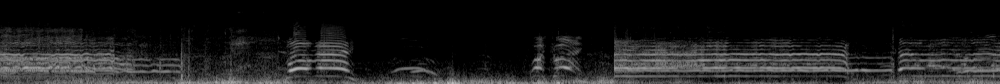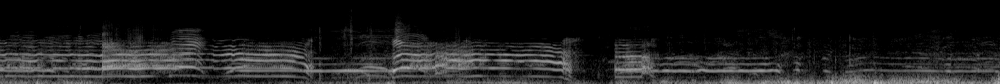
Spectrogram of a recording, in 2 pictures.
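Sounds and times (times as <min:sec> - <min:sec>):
men yelling war cries: 0:00.0 - 0:01.8, 0:06.2 - 0:20.0.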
